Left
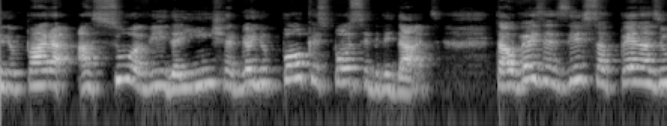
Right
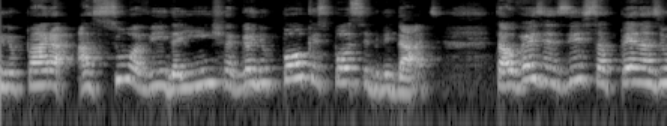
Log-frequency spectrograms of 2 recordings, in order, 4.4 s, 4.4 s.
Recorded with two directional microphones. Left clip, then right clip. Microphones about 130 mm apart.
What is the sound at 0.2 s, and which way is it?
A woman's voice, 35° right (ahead or behind).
